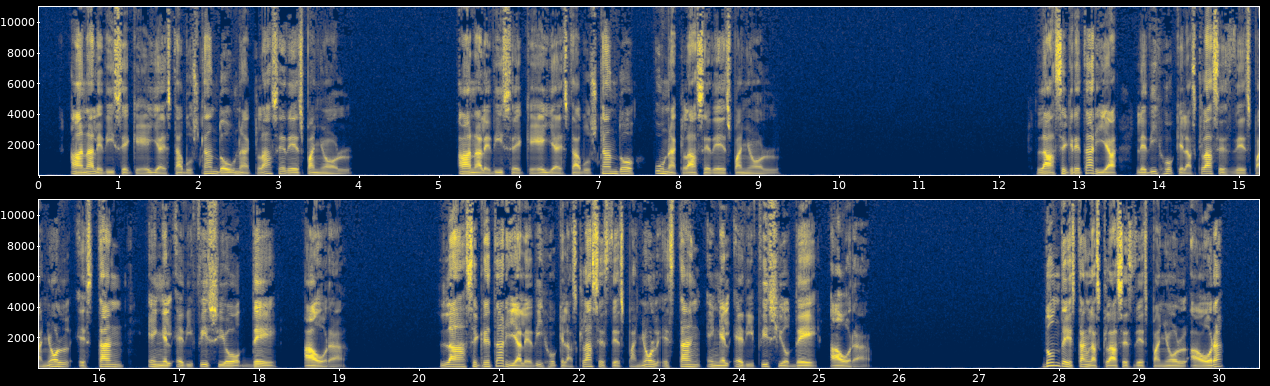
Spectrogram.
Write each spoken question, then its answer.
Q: ¿Dónde están las clases de español ahora?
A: Las clases de español están en el edificio D ahora.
